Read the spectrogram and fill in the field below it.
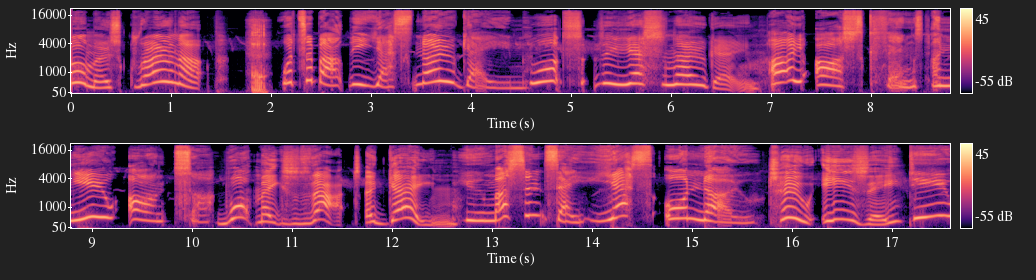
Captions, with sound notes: We're almost grown up. (SNORTS) What about the Yes-no game? What's the Yes-no game? I ask things and you answer. What makes that a game? You mustn't say "yes" or "no". Too easy.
